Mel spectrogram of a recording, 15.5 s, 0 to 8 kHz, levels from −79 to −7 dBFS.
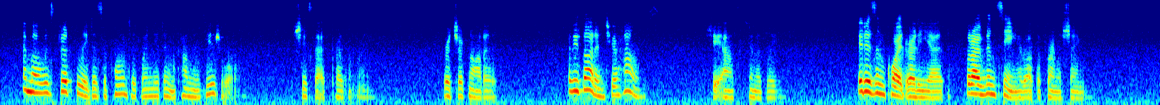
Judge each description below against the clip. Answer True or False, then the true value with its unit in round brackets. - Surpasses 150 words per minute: False (140 wpm)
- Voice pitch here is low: False (170 Hz)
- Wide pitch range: True (7.6 semitones)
